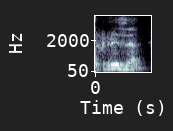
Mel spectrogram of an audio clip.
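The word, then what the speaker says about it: חסד: Et là, le mot hébreu, c'est rézed. Oui, je sais, c'est un H, là, mais ça se dit rézed.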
